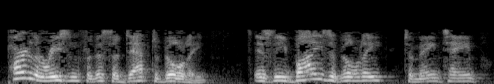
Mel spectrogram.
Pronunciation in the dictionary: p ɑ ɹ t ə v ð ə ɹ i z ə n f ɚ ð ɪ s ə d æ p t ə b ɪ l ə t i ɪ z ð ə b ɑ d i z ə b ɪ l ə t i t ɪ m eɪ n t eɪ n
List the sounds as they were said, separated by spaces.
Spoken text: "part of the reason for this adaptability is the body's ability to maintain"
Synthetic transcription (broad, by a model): p ɑ ɹ t ə v ð ə ɹ i z n f ɚ ð ɪ s ə d æ p t ə b ɪ l ə t i ɪ z ð ə b ɑ d i z ə b ɪ l ə t i t ɪ m eɪ n t eɪ n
